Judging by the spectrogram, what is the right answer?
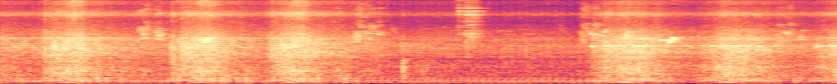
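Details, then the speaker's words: Honda Vario Techno scooter, vacuum carburetor fitted with a cut vacuum spring, revved: as the throttle grip opens, the engine sound lags and then revs rise unevenly, hesitating on tip-in. The bike is sluggish on hills, and its vacuum diaphragm was found torn. "Teman-teman dengarkan, begitu grip gas kita putar awal, seperti ada jeda di suara motor, seperti ada jeda. Jadi dia tidak akan seimbang antara grip gas yang kita putar dengan suara tarikan dari motor ini, teman-teman."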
